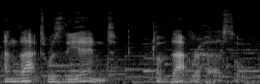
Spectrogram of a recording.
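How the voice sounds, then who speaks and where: A man reading a humorous first-person memoir as an audiobook, in an expressive storytelling manner. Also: medium pitch, moderate pace, over loud music. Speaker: audiobook narrator.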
